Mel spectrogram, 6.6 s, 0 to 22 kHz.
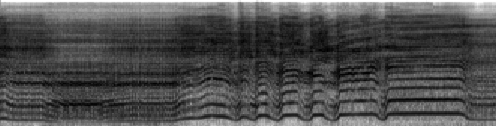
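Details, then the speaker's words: HPI Savage GT6 nitro RC car with F4.6 engine, idle lowered: screams through quick throttle blips but revs never climb hard, sluggish acceleration; owner suspects the clutch and slipper are not working well. "See, it hasn't got the acceleration. I think should be a lot more peppy than that. I don't think that clutch is working very well."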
